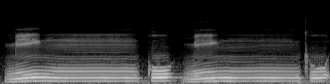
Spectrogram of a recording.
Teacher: ikhfanya dibaca tipis ya karena huruf Kaf dia tipis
